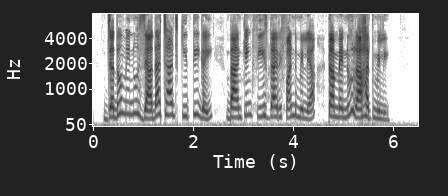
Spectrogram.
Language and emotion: Punjabi, happy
